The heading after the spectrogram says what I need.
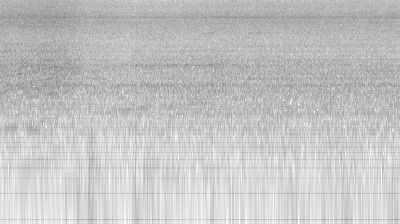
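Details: Test drive with a microphone installed after fixing brake noise at the wheel: steady road and engine rumble with no squeal, scrape or grinding from the brakes, so the pads run quiet after the repair. Quiet brakes.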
